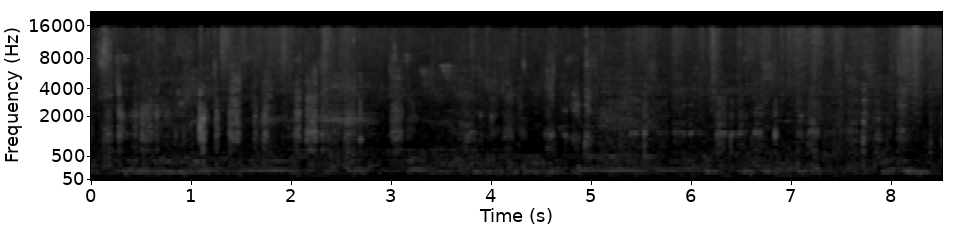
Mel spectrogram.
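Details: Five-month-old American Pit Bull Terrier Aika, about 40.5 pounds, breathes in steady rapid pants with soft whining tones now and then, low human voices murmuring behind her.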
